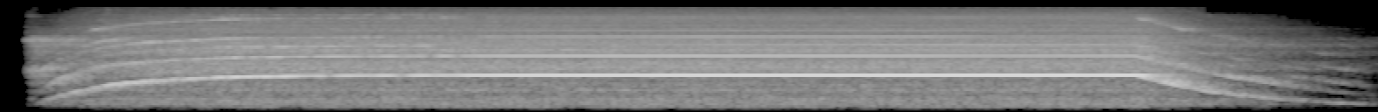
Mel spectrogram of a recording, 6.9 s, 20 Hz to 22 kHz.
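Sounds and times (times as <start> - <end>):
distant vacuum cleaner on high setting: 0.2 - 6.8.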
